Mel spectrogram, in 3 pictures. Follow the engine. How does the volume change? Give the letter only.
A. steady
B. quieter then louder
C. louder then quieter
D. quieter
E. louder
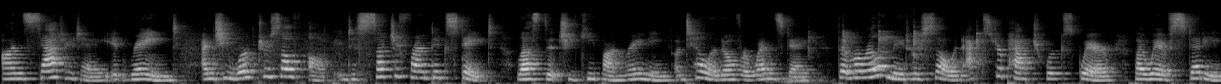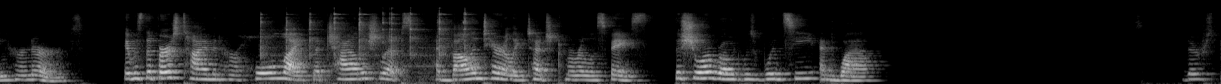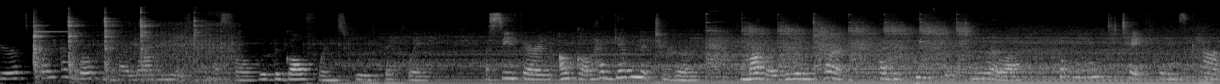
E.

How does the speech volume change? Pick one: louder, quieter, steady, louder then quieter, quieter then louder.
quieter.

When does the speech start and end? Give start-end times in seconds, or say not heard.
0.0-12.8, 13.4-20.9, 23.6-36.5.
